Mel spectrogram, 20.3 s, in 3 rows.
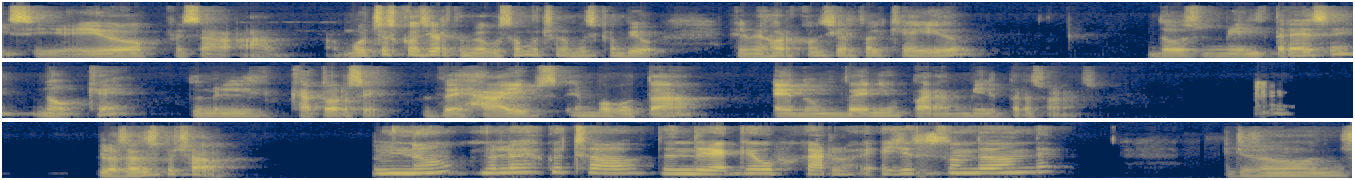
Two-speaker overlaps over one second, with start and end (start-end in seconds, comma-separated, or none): none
